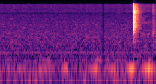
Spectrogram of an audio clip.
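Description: Quiet handling of braiding threads with a single sharp click near the end, as the marudai bobbins (tama) knock together while being moved across the mirror. A faint steady hum sits underneath.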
